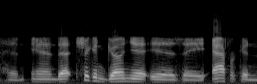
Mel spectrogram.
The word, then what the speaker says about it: chikungunya: how do you say the name of it Chikungunya and and that chicken gunha is a African name it comes from the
